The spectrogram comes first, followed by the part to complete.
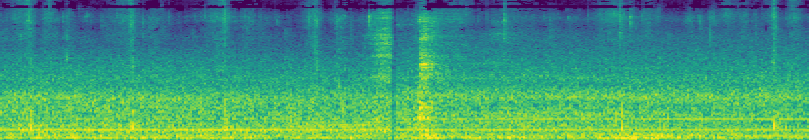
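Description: Knife cutting partly frozen salmon into cubes on a plastic cutting board: a few faint taps and slices, the clearest a little after four seconds in, over a steady low hum.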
